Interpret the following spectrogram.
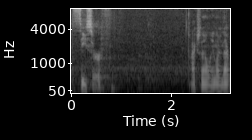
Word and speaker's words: CSRF: of attack is uh csrf which is actually pronounced sea surf actually i only learned that recently this is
